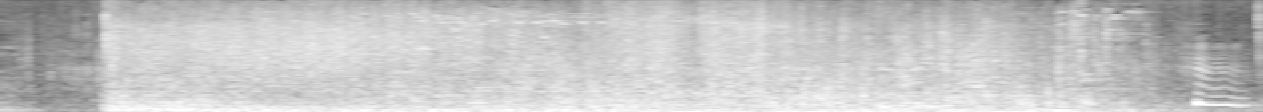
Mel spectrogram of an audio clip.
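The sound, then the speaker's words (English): A house collapses with a boom: a loud, sustained crashing roar of breaking and rumbling holds steady for about five seconds, then tapers off, ending in a brief faint sound. “The house fell down and went boom.”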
